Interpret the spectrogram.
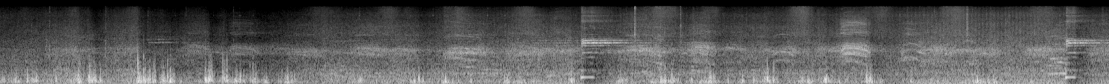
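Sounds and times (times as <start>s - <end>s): street traffic: 0.0s - 11.0s
car horn toots: 1.4s - 1.9s, 5.7s - 6.6s, 10.5s - 11.0s
crows cawing: 1.9s - 10.8s.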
